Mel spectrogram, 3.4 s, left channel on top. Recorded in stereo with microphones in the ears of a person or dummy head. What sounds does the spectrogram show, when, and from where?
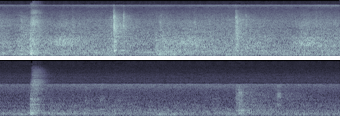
0.3 s a snare drum: 65° left (ahead or behind), 1.0 m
